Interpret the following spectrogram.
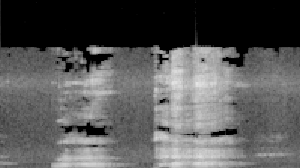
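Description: A man's voice making two short wordless vocal sounds, each about half a second long, with a brief gap between them.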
